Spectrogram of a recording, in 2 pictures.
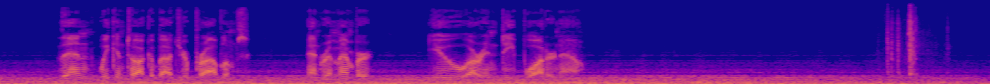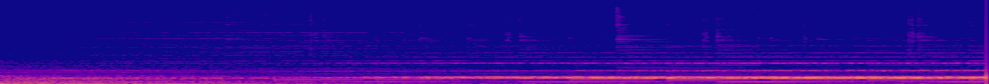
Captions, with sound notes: Then we can talk about your problems. And remember, you are in deep water now. (hangs up receiver) (ominous music)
